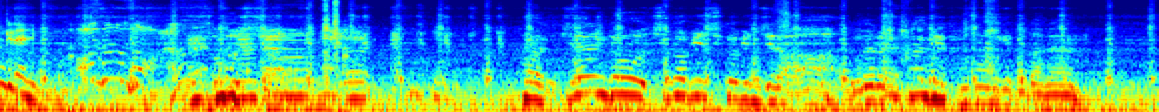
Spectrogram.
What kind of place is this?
car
